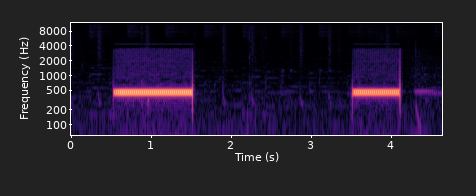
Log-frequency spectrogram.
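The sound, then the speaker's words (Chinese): A telephone calling tone while calling a mobile phone: two long, steady electronic beeps separated by about two seconds of near silence, with a third beep just starting as it ends. Clear, with no talking. “我们就来打给他吧。我们是有他手机还加一电话？都有吗？那先打手机嘛，对不对？”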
